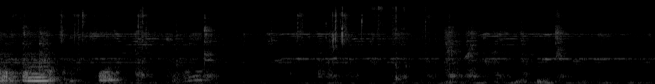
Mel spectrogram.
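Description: Quiet handling of painting supplies on a paper-covered table: scattered small clicks and rustles as paint jars and a brush are picked up and set down, under faint background music.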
